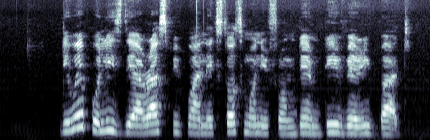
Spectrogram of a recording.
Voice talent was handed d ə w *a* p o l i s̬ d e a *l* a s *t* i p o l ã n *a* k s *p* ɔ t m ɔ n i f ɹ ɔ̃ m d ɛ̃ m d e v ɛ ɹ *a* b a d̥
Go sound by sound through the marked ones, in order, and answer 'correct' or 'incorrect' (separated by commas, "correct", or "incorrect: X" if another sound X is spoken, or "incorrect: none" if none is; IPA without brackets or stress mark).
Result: incorrect: e, incorrect: ɹ, incorrect: p, incorrect: ɛ, incorrect: t, incorrect: i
